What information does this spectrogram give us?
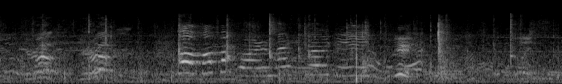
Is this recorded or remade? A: recorded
